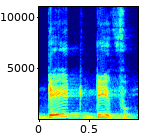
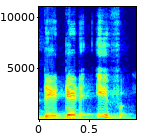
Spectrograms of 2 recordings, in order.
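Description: First: It is split as 'date' plus 'diff'. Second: It is split as 'dated' plus 'if'. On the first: The speaker calls it right. "but real formula is date diff" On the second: The speaker calls it wrong. "lots of people say it as dated if"

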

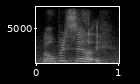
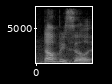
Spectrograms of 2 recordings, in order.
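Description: First: It is said in a put-on character voice. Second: It is said in the speaker's natural voice.

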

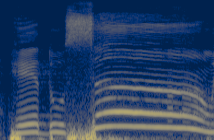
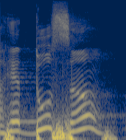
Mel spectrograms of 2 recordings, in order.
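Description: First: The stress is on the last syllable. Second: The stress is on the second syllable. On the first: The speaker calls it right. "é a sílaba que mais se estende" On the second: The speaker calls it wrong. "Também não"

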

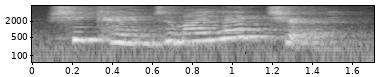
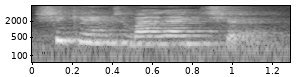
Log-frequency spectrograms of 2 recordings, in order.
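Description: First: The sentence is said in a surprised tone. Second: The sentence is said in a plain tone. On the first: The event was unexpected. "You do the right prosody and there is the expression of surprise" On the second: Nothing unexpected happened. "this is just a normal utterance, nothing mirative, everything as expected"

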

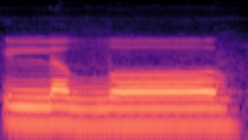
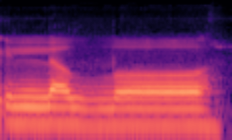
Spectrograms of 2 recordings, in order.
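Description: No difference in how they are said.

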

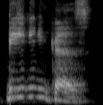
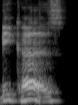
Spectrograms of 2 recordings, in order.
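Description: First: The word is drawn out in a bleating voice. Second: The word is said in a plain, normal voice. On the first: "every time you get goaty ... it lengthens it" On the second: "instead of saying because"

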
